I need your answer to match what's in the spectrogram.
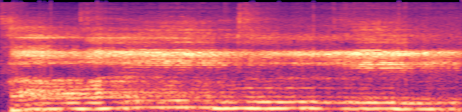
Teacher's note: Idgham artinya masuk, lebur. Jadi nun sukun atau tanwinnya lebur ke huruf lam. Fawailul hilang, tanwinnya hilang. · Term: Idgham bila gunna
